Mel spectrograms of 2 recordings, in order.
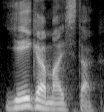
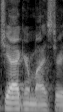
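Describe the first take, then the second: First: The word is pronounced in a German way. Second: The word is pronounced in an anglicized way. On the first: The speaker calls it right. "I'm going to fix your German pronunciation" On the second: The speaker calls it wrong. "There's no such thing as Jagermeister"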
